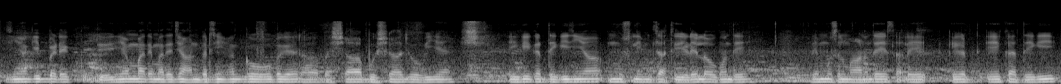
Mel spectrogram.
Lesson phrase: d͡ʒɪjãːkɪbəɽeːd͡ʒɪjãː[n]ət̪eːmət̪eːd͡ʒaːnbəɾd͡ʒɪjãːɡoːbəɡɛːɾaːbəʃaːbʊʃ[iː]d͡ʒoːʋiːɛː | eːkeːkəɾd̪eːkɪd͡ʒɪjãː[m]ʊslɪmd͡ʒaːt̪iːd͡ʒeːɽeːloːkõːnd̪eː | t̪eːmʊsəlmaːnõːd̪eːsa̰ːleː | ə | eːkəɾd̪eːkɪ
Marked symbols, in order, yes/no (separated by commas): no, no, yes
